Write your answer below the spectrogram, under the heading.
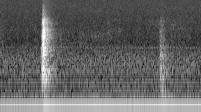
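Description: A door opens as a hand turns its handle, with a sharp latch click, followed about a second and a half later by a softer bump, over a steady low hum with no voices.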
